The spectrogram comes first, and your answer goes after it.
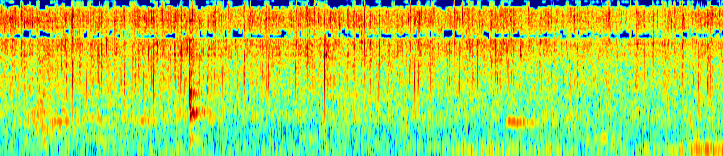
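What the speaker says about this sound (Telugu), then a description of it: "ఈరోజు మా ఇంట్లో వంకాయ డీప్ ఫ్రై" Long purple brinjal pieces deep-frying in hot oil in a pan, a steady close sizzle and crackle running throughout with a few faint stirring clinks, no one talking.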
